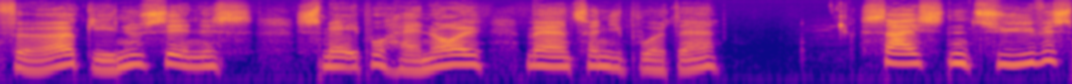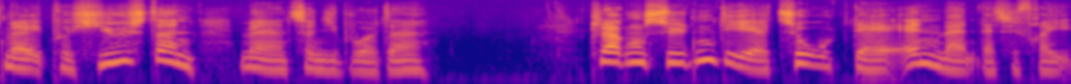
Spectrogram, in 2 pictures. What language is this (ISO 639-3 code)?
dan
